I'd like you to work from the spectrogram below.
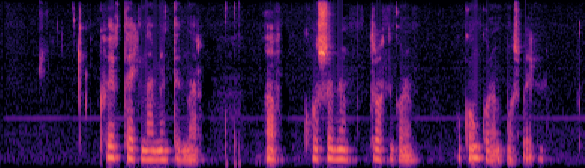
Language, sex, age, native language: Icelandic, female, 50-59, Icelandic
